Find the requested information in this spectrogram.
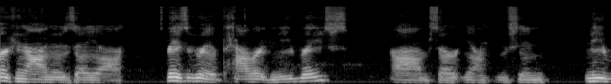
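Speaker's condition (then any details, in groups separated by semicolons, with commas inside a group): Spinal muscular atrophy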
